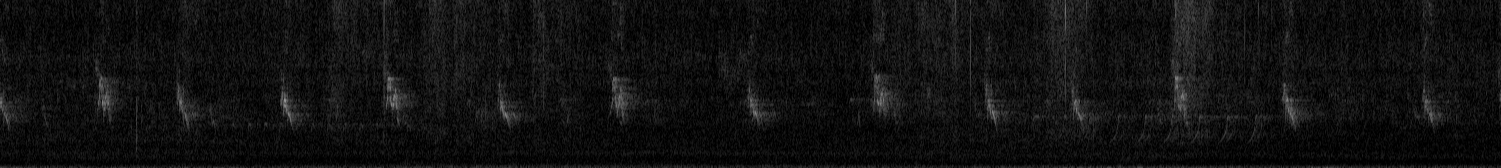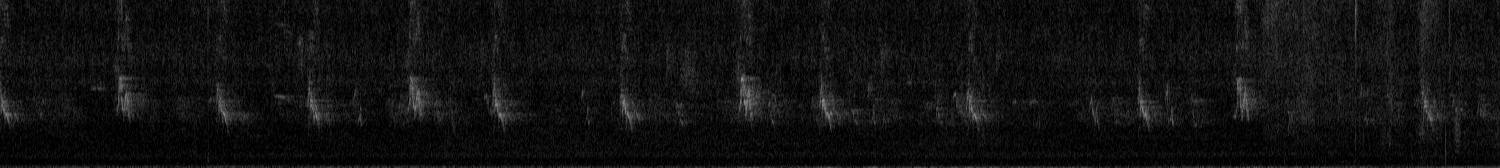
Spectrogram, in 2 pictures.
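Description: A bird repeating a short falling chirp over and over, about one to two a second, over a low rumble of wind and handling noise on the microphone.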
